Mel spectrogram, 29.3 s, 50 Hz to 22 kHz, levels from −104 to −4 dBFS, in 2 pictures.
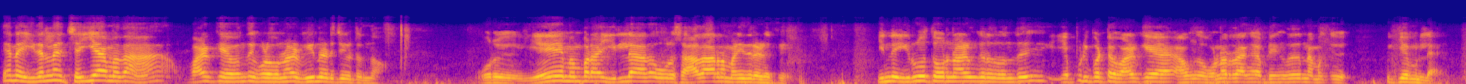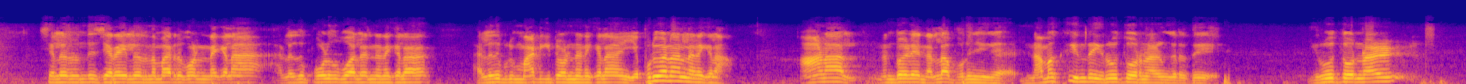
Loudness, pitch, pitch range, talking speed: -19 LUFS, 165 Hz, 150-190 Hz, 115 wpm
